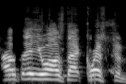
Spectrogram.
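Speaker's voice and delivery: loud, high mock outrage; playfully scandalised shout; mock angry shouting. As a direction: pretend to yell indignantly at the screen. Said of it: "you're shouting at this screen".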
